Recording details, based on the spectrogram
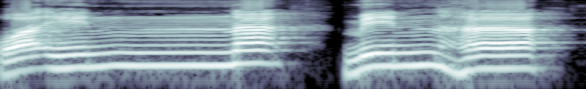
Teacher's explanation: نون مشدد ہے یہاں غنہ کریں گے آواز ناک میں چھپائیں گے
